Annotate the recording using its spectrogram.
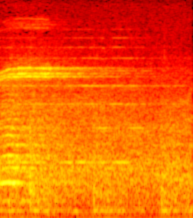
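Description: A single long, high-pitched whistle blast that starts sharply and fades out over about a second and a half.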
